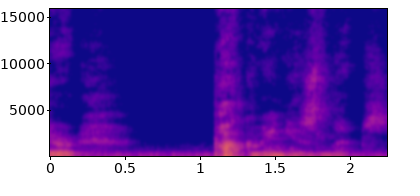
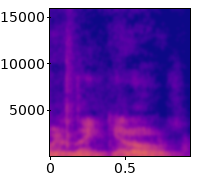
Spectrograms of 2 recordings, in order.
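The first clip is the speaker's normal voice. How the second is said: ordinary delivery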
